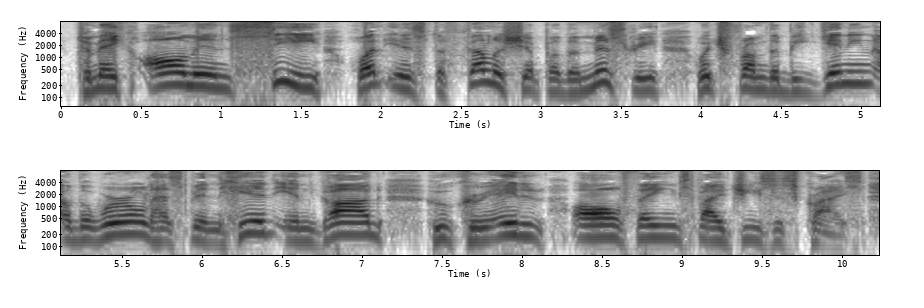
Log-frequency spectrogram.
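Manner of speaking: normal talking voice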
